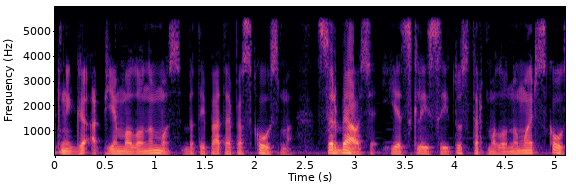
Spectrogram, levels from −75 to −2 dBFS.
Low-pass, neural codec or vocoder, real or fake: 5.4 kHz; none; real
